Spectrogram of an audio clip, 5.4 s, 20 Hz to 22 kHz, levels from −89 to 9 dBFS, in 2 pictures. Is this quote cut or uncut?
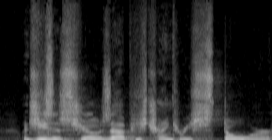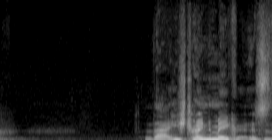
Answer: uncut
